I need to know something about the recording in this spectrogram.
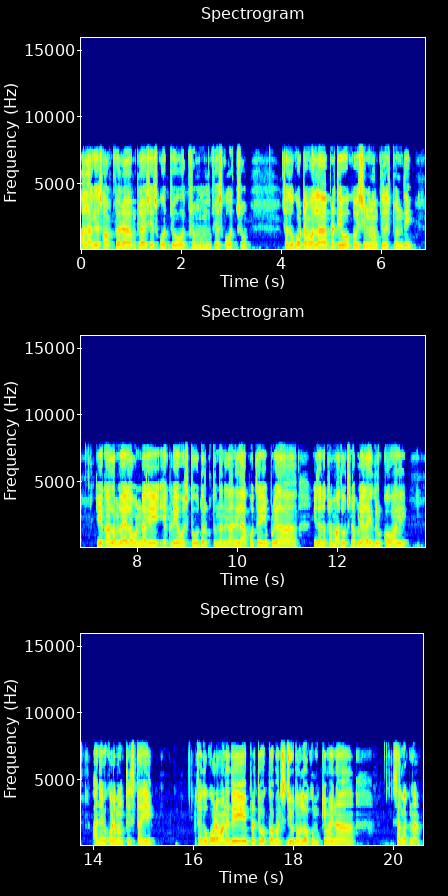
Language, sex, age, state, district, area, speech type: Telugu, male, 45-60, Andhra Pradesh, Vizianagaram, rural, spontaneous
